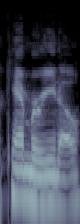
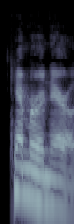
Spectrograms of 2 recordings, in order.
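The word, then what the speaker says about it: Caminero: Junior Camarino. Junior's been on fire. Camarinero, excuse me, I mispronounced it.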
